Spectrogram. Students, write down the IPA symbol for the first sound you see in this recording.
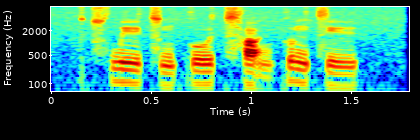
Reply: t͡sʰ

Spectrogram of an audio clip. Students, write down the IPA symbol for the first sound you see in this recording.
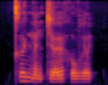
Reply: kʰ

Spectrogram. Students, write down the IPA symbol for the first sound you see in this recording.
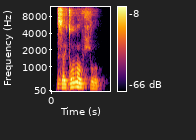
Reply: z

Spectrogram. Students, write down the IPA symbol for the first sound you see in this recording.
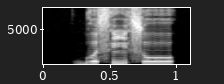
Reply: ɡʷ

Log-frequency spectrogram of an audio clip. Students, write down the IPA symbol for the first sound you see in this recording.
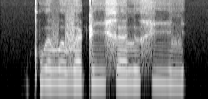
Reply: kʷʼ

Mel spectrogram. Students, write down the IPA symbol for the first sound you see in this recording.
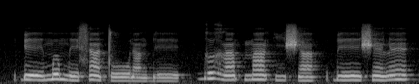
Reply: ɗ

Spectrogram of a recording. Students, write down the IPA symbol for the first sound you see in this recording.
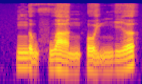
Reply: ŋ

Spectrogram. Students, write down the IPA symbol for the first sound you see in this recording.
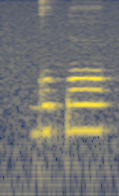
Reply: ɡ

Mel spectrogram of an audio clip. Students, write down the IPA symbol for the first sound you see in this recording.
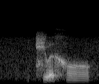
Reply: t͡ɕ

